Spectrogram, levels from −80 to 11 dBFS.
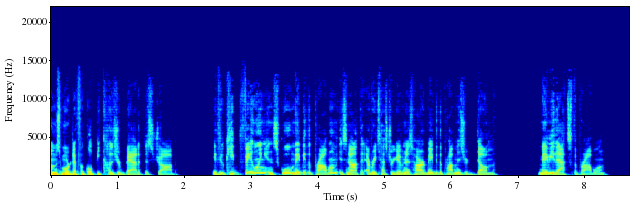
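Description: Channel delay causing comb filtering runs through this speech clip from 0.76 s, just after "more difficult", to the end. One channel arrives roughly 3 ms behind the other, and when the two are summed to mono the shared signal cancels at evenly spaced frequencies, starting at around 150 Hz. Those fixed notches carve the spectrum into a regular comb, leaving the sound hollow and phasey.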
